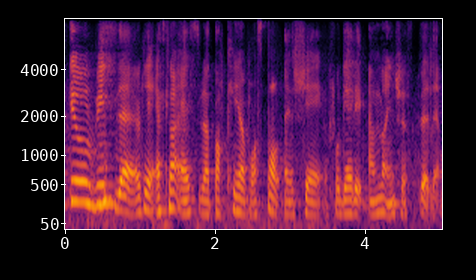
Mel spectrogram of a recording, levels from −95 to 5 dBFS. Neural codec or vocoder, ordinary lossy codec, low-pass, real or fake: codec, 16 kHz, 2 kbps, X-Codec, HuBERT features, trained on balanced general audio; none; none; fake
